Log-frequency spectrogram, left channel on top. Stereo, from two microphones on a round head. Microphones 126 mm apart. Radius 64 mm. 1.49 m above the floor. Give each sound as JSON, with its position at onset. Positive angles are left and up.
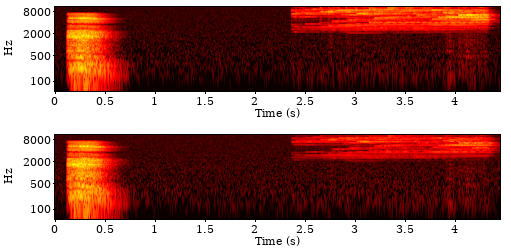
{"t": 0.1, "sound": "a cough", "side_deg": 5, "distance_m": 2.5}
{"t": 2.4, "sound": "a chime", "side_deg": 80, "distance_m": 0.5}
